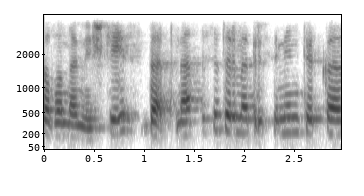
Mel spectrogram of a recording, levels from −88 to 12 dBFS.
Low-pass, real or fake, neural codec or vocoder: 3.6 kHz; fake; codec, 44.1 kHz, 7.8 kbps, DAC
